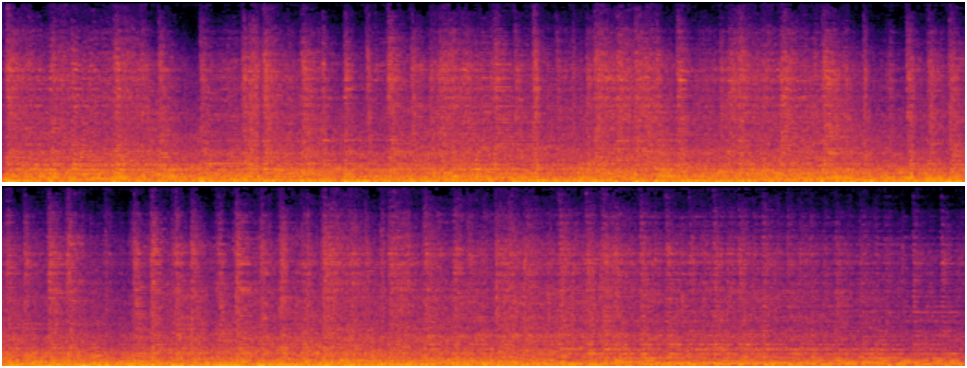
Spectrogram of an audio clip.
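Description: Acoustic guitar strummed in a fast, steady rhythm as live band music, easing off slightly near the end.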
